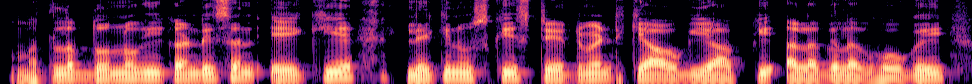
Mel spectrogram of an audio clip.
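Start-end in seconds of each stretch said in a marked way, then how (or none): none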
